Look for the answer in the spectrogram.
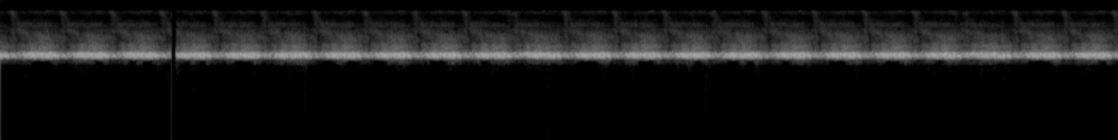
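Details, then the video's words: Night chorus of crickets in a summer meadow on a farm under a full moon; high, ringing chirps repeat in a tight, regular pulse near four per second, with a brief dip early on. "Cricket chirping sounds for sleeping"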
